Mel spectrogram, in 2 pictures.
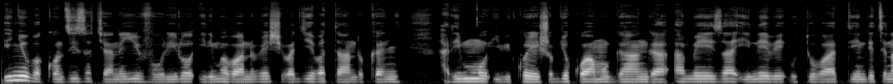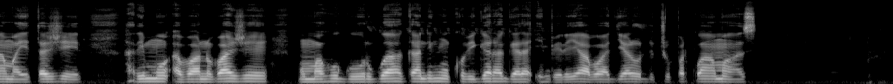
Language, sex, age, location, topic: Kinyarwanda, male, 25-35, Huye, health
